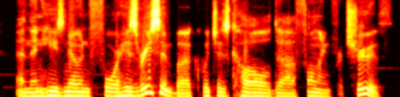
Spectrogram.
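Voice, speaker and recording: With music playing behind him, a man speaks at a medium pitch in fairly even intonation, the sound dry and close with no echo. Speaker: podcast host. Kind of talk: podcast intro monologue. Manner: hesitant, many fillers; quiet.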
